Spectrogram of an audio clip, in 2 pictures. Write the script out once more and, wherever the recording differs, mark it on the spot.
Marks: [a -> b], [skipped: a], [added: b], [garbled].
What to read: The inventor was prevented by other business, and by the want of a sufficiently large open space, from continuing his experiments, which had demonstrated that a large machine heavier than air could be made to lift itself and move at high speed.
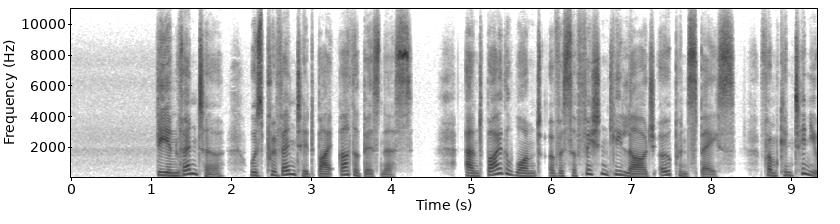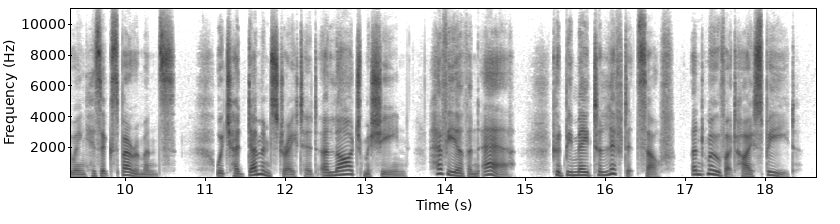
The inventor was prevented by other business, and by the want of a sufficiently large open space, from continuing his experiments, which had demonstrated [skipped: that] a large machine heavier than air could be made to lift itself and move at high speed.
